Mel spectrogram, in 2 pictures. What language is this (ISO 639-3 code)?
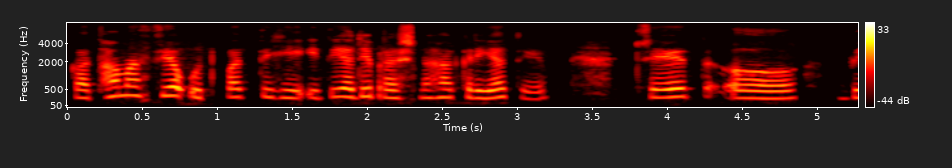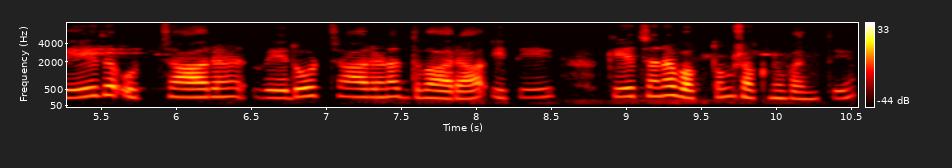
san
